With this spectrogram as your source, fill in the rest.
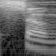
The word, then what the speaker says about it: Soong: Oh, Donnie came in with Soong, not Sing too.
